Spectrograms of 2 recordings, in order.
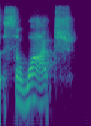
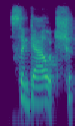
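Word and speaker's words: Saguache: And it is actually pronounced as Sawatch, not Sagouch or Sagoch, like I was pronouncing it.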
